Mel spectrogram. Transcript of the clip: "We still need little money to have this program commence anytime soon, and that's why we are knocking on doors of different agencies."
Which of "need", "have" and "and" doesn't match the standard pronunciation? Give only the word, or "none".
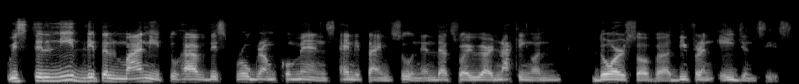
none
